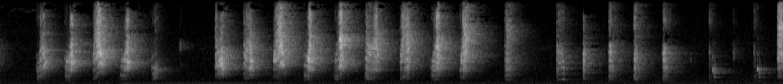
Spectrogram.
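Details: Tame pet parakeets at play, a fast steady run of harsh buzzy squawks repeated about three times per second, then shorter chirps.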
